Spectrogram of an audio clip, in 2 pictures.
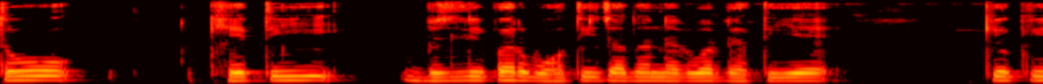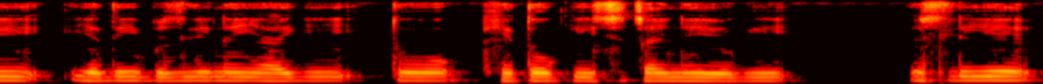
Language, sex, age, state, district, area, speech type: Hindi, male, 60+, Rajasthan, Karauli, rural, spontaneous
